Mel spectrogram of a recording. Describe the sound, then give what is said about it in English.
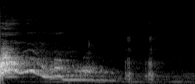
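A dog barks indoors: one loud, drawn-out bark-like yelp that trails off and falls in pitch, followed by a few faint, short sounds. “Please excuse my dog.”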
